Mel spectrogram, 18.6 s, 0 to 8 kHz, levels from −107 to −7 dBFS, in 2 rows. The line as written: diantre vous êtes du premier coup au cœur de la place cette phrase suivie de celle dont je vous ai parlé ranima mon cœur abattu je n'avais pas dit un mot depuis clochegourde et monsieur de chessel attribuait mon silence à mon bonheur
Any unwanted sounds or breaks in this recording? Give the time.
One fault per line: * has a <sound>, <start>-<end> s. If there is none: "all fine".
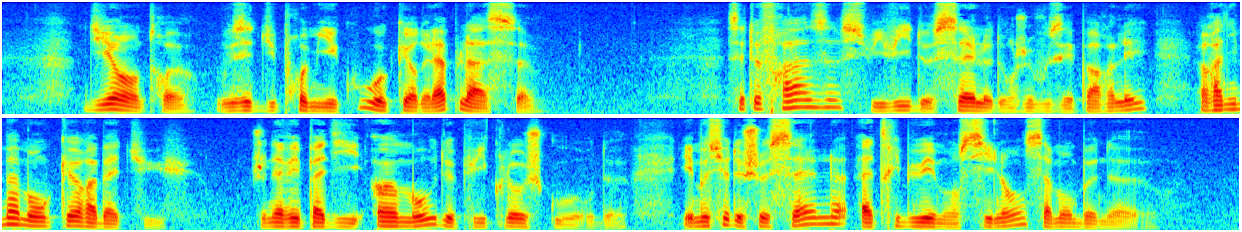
all fine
